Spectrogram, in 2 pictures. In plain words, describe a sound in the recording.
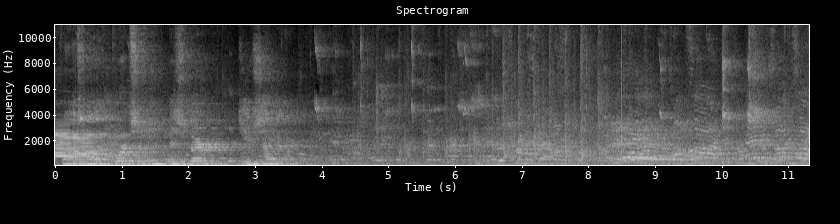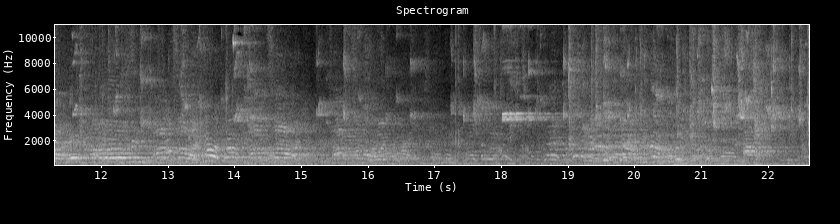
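A crowd murmurs and cheers in an echoing gym.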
